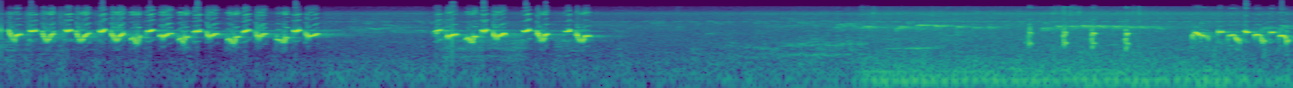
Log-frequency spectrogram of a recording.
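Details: Yellow-vented bulbul song serving as a lure for shy or still-wild birds: lively bubbly phrases of slurred, rising and falling notes, repeated after short pauses, with a few sharp chips and a soft low rumble midway.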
